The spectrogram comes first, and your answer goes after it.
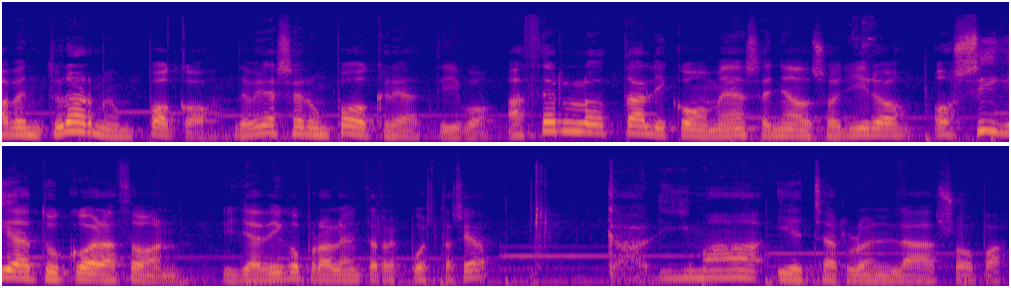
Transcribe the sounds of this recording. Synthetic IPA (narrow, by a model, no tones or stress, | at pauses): aβe̞nt̪uɾaɾme̞umpo̞ko̞d̪eβɾiase̞ɾumpo̞kokɾe̞at̪iβ̞o̞aθe̞ɾlo̞t̪alikomo̞meaense̞ɲað̞oso̞ʎiɾo̞ːsiɣeat̪uko̞ɾaθo̞n | iʝað̞iɣopɾoβaβlement̪erepwe̞st̪asea | kalimaie̞t͡ʃaɾlo̞e̞nlaso̞pa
